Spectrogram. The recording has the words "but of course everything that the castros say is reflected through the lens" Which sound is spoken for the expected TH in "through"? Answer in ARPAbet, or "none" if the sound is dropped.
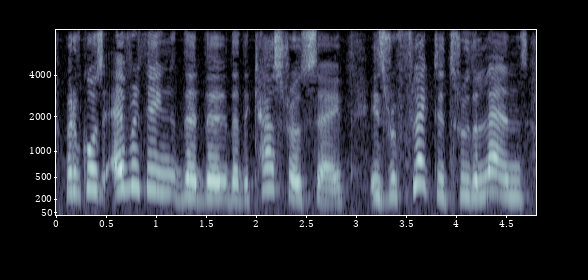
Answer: TH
